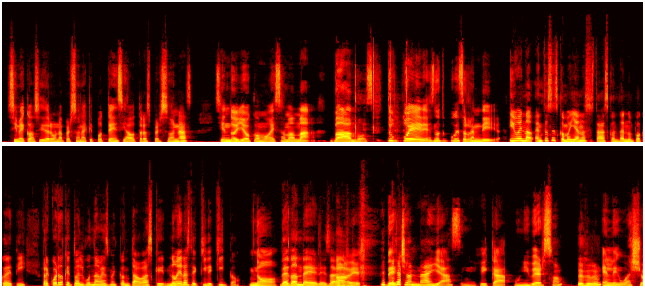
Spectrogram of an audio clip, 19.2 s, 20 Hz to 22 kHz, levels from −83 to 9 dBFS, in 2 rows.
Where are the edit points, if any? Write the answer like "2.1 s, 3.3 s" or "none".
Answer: none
